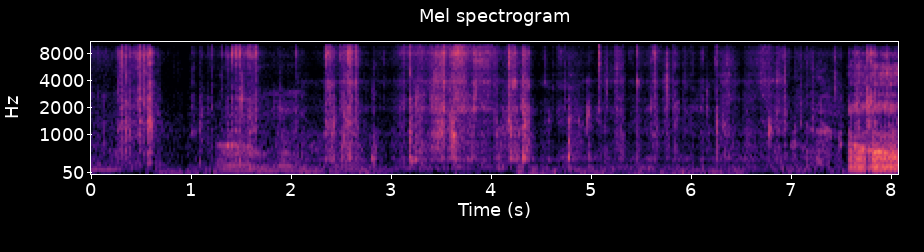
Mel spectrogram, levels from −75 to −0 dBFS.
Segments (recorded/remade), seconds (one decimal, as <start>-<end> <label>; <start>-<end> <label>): 0.0-2.1 recorded; 2.1-6.9 remade; 6.9-8.1 recorded

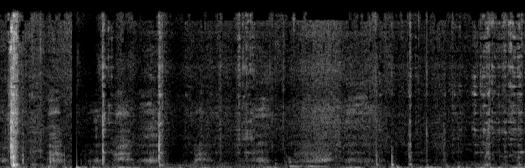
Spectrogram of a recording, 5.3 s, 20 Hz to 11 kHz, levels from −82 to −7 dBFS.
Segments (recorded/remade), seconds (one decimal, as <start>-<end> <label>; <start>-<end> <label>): 0.0-5.3 recorded

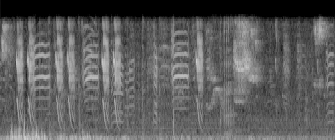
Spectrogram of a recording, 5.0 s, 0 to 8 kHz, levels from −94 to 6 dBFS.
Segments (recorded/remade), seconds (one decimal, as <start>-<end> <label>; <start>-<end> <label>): 0.0-5.0 recorded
